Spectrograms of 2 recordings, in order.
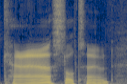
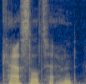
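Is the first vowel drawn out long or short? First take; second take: long; short. First: The first vowel is drawn out very long. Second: The first vowel is said short and plain. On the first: The speaker calls it right. "you really have to really emphasise the A" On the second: The speaker calls it wrong. "not Castletown"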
